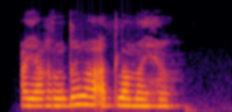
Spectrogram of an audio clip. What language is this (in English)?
Bashkir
